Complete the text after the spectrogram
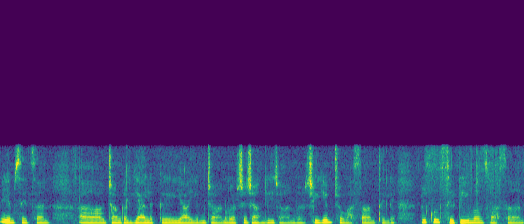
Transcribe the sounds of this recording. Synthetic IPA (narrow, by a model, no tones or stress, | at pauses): jemseːsan | d͡ʒaŋɡɐljaːlɐkɨjaːjimd͡ʒaːnʋɐɾt͡ʃid͡ʒaŋɡlid͡ʒaːnʋɐɾt͡ʃʰijimt͡ʃʰuʋaːsaːnt̪ʰilib̥ɪlkulsiʈiːmɐnsʋaːsaːn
